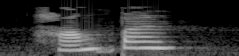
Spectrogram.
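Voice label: "航班", Mandarin Chinese; hsk; chinese-flashcards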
